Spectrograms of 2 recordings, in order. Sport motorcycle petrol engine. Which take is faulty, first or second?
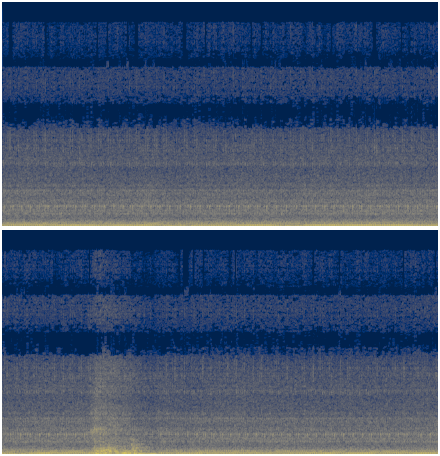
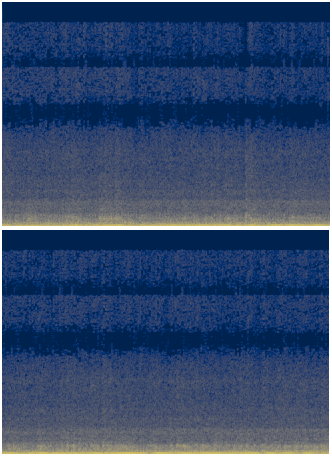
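second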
